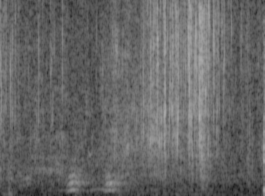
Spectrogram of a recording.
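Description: Water squeezed from a balled-up Breezie beach towel, trickling and dribbling in a faint, irregular stream that builds toward the end, close by.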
